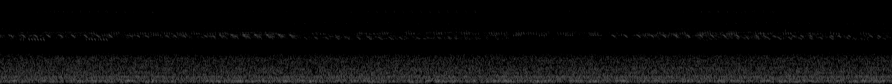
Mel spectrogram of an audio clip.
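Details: Several autumn insects trilling at night in a garden in Azumino. Thin, high, evenly pulsed notes overlap in an unbroken chorus, while an air-conditioner outdoor unit hums loudly underneath.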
